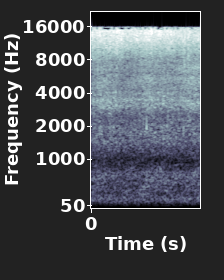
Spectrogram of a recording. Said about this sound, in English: What a nice soothing noise. A fountain. I use this app called Noisely.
